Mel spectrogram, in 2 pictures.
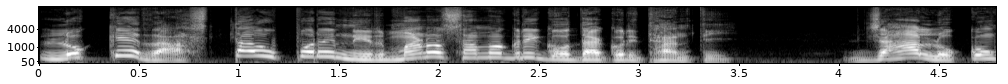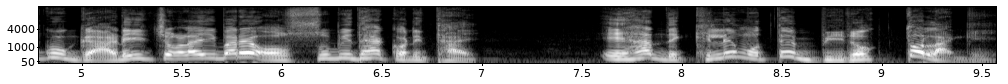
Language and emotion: Odia, disgusted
